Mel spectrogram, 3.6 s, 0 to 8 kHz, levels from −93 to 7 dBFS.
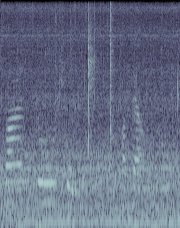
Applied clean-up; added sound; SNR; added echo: none; Boiling; -1 dB; none.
